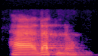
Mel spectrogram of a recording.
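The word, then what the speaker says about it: هٰذَا ابْنُ: Nah, namun ketika dia diawali dengan sesuatu baik itu kata ataupun huruf, maka hamzatul wasalnya dianggap tidak ada atau hilang. Maka cara bacanya hadzabnu.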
